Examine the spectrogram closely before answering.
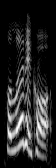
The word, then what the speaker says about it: political: 词后缀，那么 political 注意重音后移了，单词 political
